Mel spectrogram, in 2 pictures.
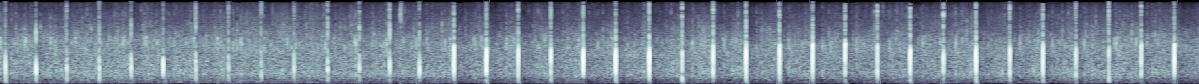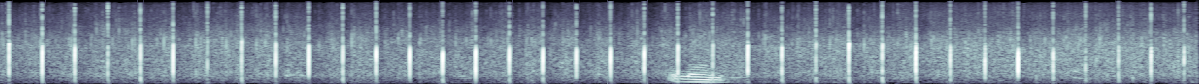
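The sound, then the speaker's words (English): Applause from a church audience welcoming guests, clients with their little children, comes as sharp, evenly spaced claps in a steady rhythm that carries on for over twenty seconds at a moderate level. “Here are a few clients and their little children that they chose life, and I think we need to give them a hand and celebrate this.”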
